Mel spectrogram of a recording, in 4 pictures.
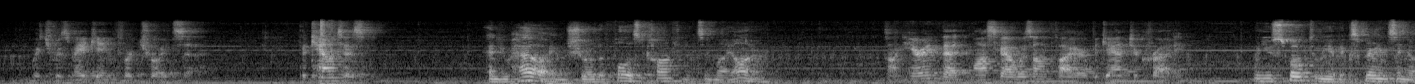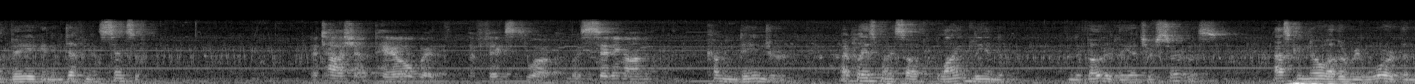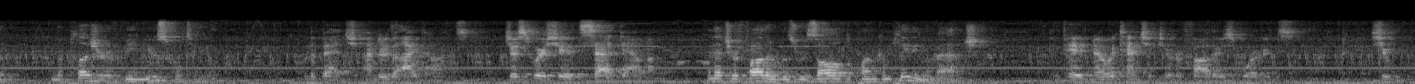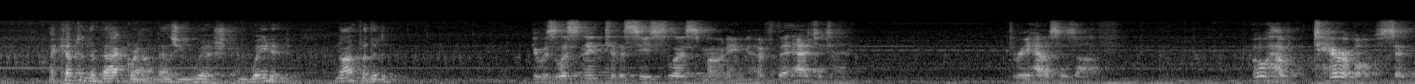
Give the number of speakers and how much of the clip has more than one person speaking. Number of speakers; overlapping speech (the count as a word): two, no overlap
